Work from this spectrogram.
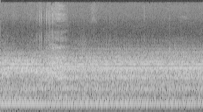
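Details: Chinese-made Hofner violin hollow body electric guitar through an amp, not played, one small LED lamp switched on nearby: constant low steady hum with a buzzy edge; poorly shielded guitar picking up LED lamp interference.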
